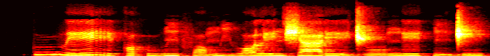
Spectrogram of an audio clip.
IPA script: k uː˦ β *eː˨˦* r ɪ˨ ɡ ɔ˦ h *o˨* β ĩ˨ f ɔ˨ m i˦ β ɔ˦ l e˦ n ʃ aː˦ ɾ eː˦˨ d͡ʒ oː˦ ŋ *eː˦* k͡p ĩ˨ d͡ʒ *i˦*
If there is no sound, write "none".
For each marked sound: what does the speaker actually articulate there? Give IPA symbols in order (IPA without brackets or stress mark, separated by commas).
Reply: eː˨˦, u˨, eː˦, ĩ˦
